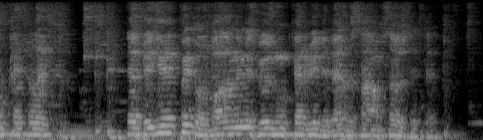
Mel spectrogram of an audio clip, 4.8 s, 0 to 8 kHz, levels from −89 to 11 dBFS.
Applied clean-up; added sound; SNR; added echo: none; none; none; reverberation time 0.3 s.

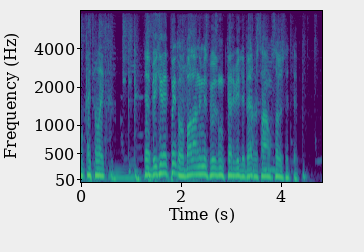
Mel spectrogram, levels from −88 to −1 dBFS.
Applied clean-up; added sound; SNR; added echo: none; none; none; none.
